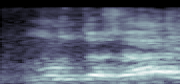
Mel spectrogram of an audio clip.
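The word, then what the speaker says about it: مرتضیٰ: Murtaza is how we pronounce in Urdu, Punjabi. But in Arabic is al-Murtada.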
